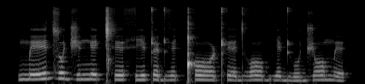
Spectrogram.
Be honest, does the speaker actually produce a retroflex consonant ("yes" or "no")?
yes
